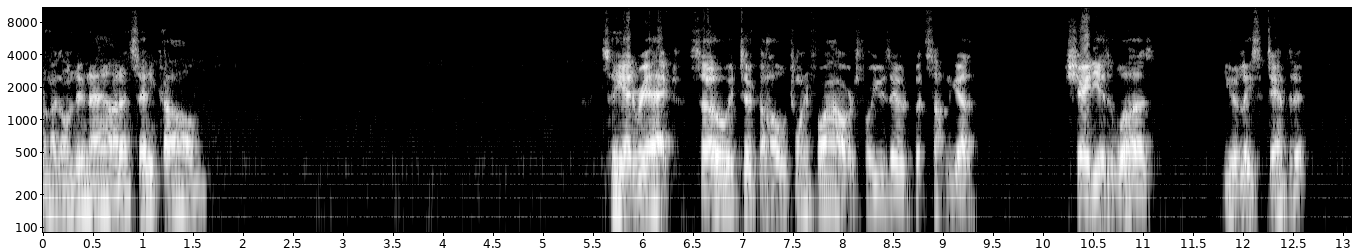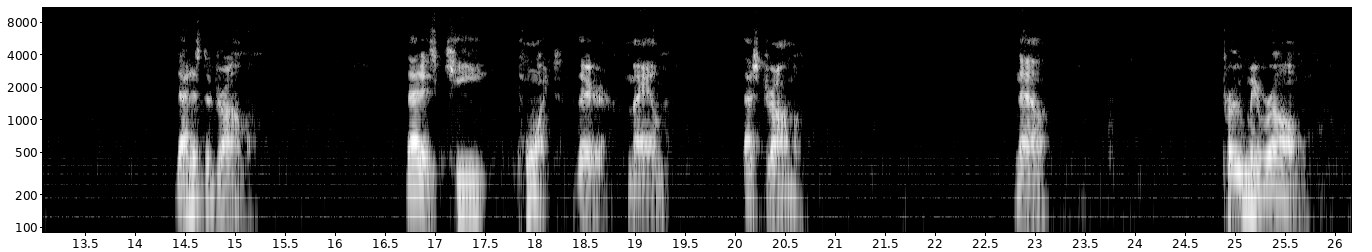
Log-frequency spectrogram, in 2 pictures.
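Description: A middle-aged man speaks calmly into a microphone in bursts with pauses, as on an online call.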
